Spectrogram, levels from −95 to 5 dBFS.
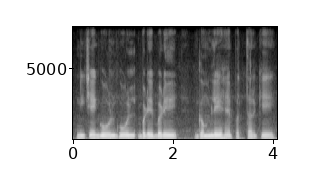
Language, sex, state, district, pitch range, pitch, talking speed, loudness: Hindi, female, Maharashtra, Mumbai Suburban, 155-160 Hz, 160 Hz, 105 wpm, -13 LUFS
